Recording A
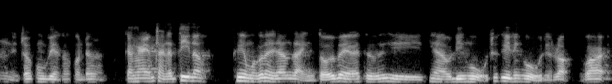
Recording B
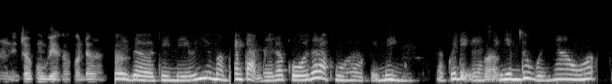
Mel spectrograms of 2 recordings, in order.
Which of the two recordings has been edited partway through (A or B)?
B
